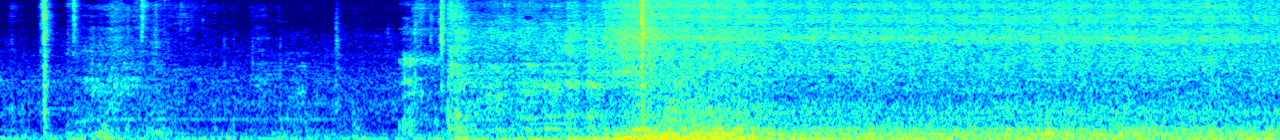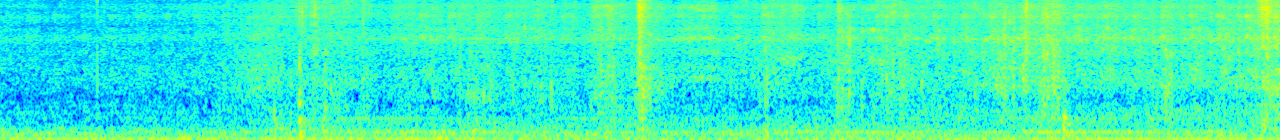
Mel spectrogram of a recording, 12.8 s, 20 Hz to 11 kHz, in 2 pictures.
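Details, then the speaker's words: 2001 Audi A8 D2 quattro 3.7 V8, first start after about 9–10 years sitting, new battery, faulty alternator disconnected after it smoked: starter whirs briefly, engine catches and settles to a steady, even idle without knocking; little smoke, ABS light on. "It's a runner. Yeah, obviously there's quite a lot of work. I've got the ABS light on. Not too much bad smoke coming out the rear."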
